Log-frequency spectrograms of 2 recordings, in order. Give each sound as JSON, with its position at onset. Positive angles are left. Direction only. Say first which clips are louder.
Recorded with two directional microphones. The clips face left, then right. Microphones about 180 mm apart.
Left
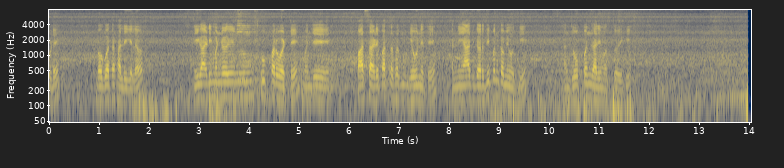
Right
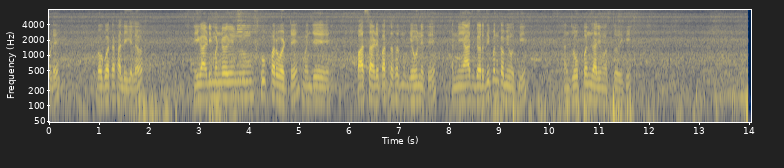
{"t": 0.9, "sound": "speech", "louder": "right 1 dB", "side_deg": -5}
{"t": 2.9, "sound": "speech", "louder": "right 2 dB", "side_deg": -10}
